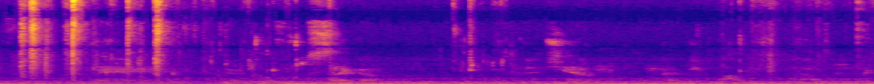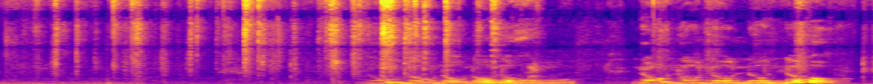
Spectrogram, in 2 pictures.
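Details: Pet dog indoors in a small room, persistently whining to get its way: two long wavering, pitch-bending whines rich in harmonics, the second sweeping upward at its end, after a stretch of quiet room sound with faint voices and dripping.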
